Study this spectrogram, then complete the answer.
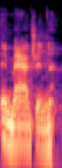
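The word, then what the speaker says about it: Imogen: Her name is pronounced Imagine.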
